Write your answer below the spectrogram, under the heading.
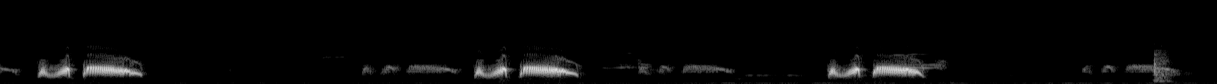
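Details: Caged lure spotted dove singing to draw in wild doves. It repeats a throaty phrase about every four seconds: a stuttering two-part start, then a drawn-out falling coo, with quieter soft notes after each phrase.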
